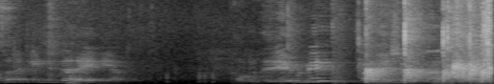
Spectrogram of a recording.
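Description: A young woman speaks to a crowd.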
